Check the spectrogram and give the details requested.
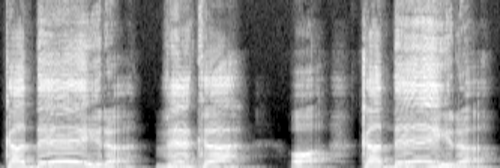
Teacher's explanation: onde é que se prolonga no dei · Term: sílaba tônica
